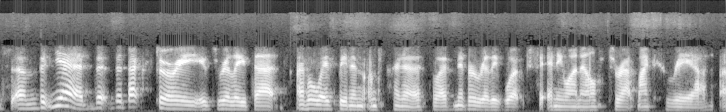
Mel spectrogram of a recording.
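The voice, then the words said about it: Australian accent. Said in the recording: “you can probably tell from my accent that I'm not from here. I'm Australian originally”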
